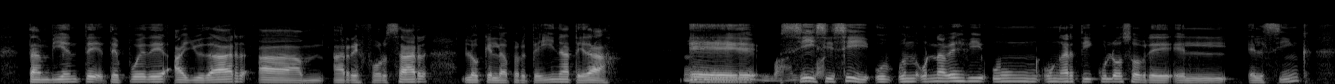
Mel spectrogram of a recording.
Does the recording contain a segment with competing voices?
Yes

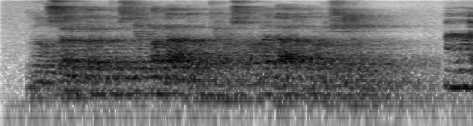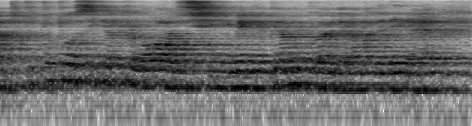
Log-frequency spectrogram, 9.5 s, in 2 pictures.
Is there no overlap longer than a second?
Yes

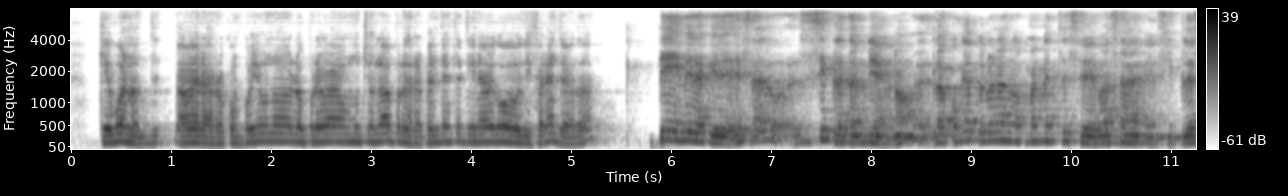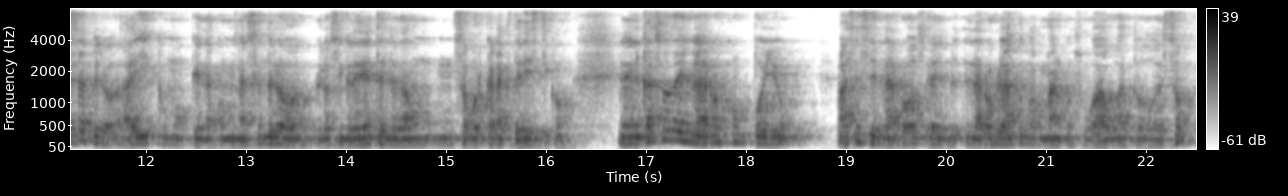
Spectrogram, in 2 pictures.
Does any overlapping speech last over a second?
No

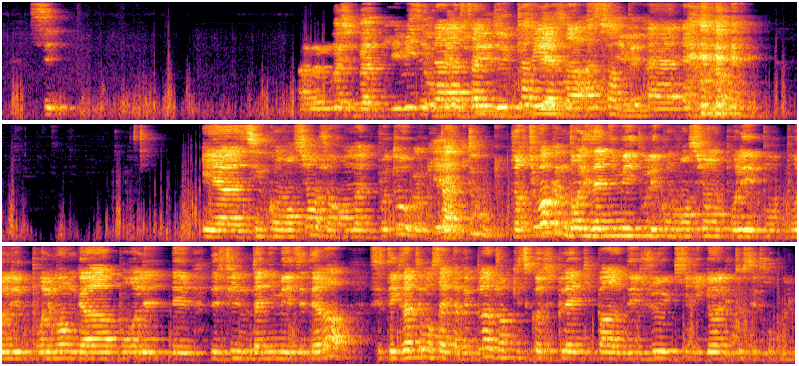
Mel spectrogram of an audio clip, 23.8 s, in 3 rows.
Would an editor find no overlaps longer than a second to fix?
No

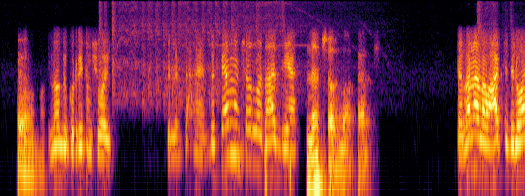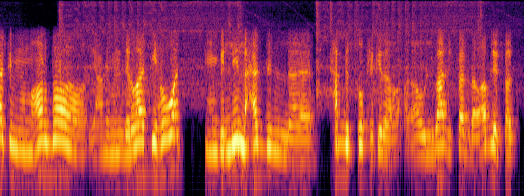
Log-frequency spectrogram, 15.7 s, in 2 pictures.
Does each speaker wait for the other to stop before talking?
Yes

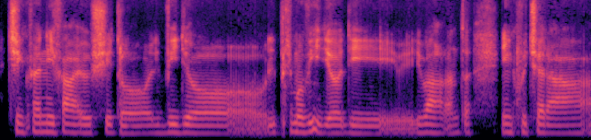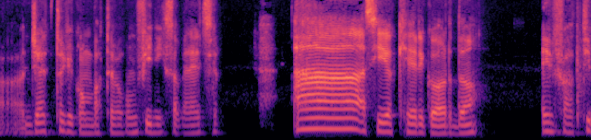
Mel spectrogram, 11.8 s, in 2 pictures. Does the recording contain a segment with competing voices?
No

